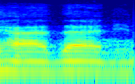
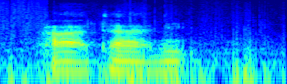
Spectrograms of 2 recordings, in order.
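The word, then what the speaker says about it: هاتان: You can't say two women, you say hadani. No, that's wrong. You're going to say hatani.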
